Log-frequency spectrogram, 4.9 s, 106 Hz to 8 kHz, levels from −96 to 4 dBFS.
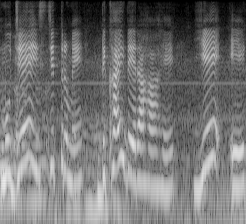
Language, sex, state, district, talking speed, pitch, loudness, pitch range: Hindi, female, Madhya Pradesh, Dhar, 120 wpm, 240 Hz, -18 LUFS, 210-310 Hz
